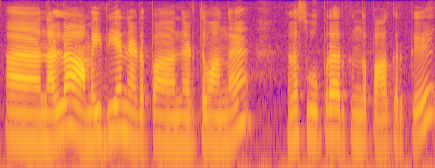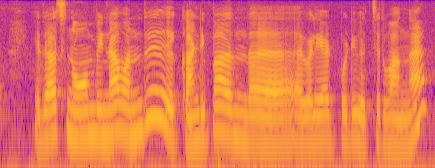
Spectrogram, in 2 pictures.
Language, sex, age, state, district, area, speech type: Tamil, female, 30-45, Tamil Nadu, Coimbatore, rural, spontaneous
